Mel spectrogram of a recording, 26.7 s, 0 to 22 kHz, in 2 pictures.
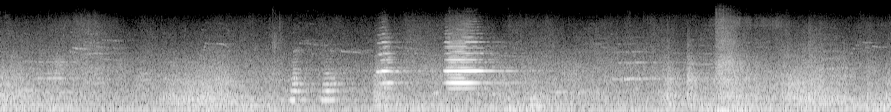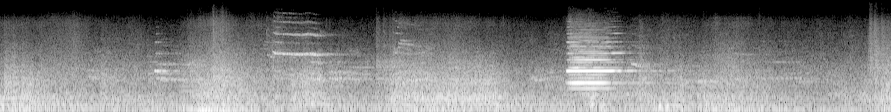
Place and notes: Cais Gás, Lisboa, Portugal - Creaking pontoon
Ferry pontoon creaking with the waves on the Tagus river. Recorded with Zoom H5 and the standard XYH-5 stereo head (XY 90° configuration).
